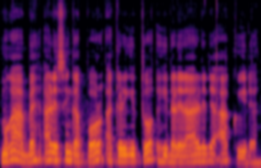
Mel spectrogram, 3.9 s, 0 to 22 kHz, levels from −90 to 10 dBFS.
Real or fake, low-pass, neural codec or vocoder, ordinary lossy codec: real; none; none; none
